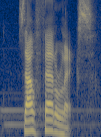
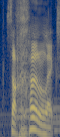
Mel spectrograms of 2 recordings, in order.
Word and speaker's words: Zael Feral X: Zael Feral X. That's how you pronounce it. Zael Feral X. It's just that in the back of the throat.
